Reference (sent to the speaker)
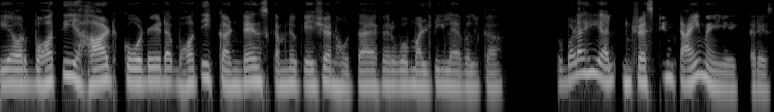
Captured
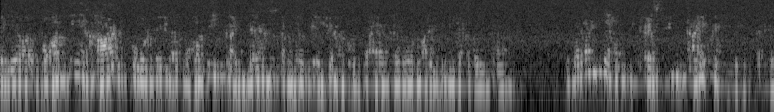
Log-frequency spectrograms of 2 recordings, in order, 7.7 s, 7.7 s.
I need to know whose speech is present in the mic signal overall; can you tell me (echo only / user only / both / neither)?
echo only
